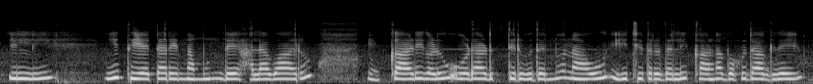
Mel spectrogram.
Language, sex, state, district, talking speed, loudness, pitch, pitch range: Kannada, female, Karnataka, Bangalore, 95 wpm, -15 LUFS, 255 Hz, 250-265 Hz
